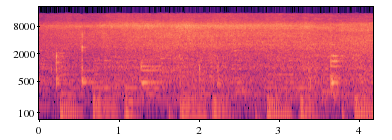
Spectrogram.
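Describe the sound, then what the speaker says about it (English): Tomatoes and ginger hit a pan of carrots and oxtail in a steady crackling sizzle, with rhythmic low scraping strokes of a spoon stirring throughout. "And I'm adding some tomatoes. And I have 2 pieces of ginger."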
